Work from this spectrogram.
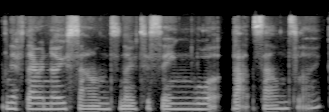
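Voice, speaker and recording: A woman leading a guided mindfulness meditation in a gentle, unhurried, breathy voice with long pauses, some phrases fading to a near-whisper. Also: medium pitch, completely flat delivery, no room sound.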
